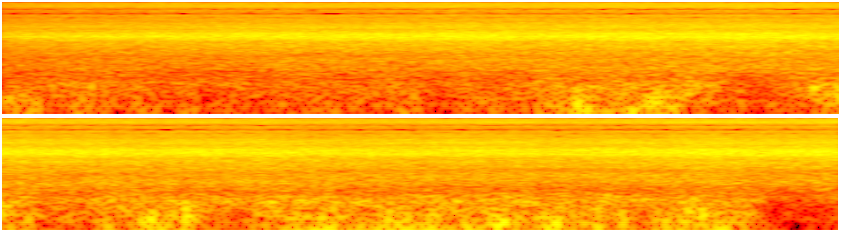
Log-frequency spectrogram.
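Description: Khambeswari waterfall, a tall cascade pouring down a rock face into a pool, rushing steadily. From about three seconds in, low gusty buffeting on the microphone joins it.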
